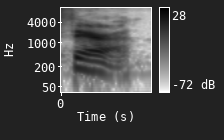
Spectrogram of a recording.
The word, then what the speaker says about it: Fera: It is Fera. – Yeah. – Oh, like Fera Fawcett. – Well, kind of, but the Italian version.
